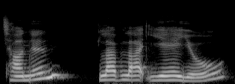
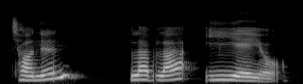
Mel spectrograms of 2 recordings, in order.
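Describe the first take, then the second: First: 저는 blah blah 이에요 with a rising end on blah; rising template. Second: 저는 blah blah 이에요 with a falling end on blah; falling template. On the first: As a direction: say the frame, lifting at the end. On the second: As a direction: say the frame again, falling to close. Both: Shown as a demonstration. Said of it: "you say".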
